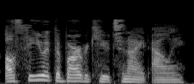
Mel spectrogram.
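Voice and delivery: low, quick male character voice; young man's voice. A narrator's reading. Boy saying goodbye until the barbecue, low male voice. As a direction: drop the voice and say it quickly, sinking at the end.

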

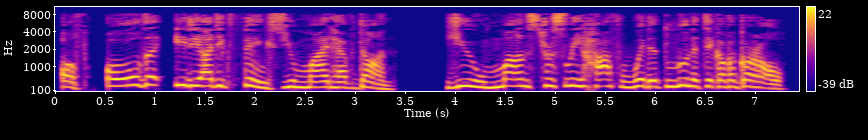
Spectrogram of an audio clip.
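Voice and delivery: furious, contemptuous snarl. Acted. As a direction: snap it out at the foolish girl. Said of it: "and snarled".

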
